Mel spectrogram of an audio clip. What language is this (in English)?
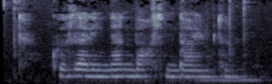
Uzbek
